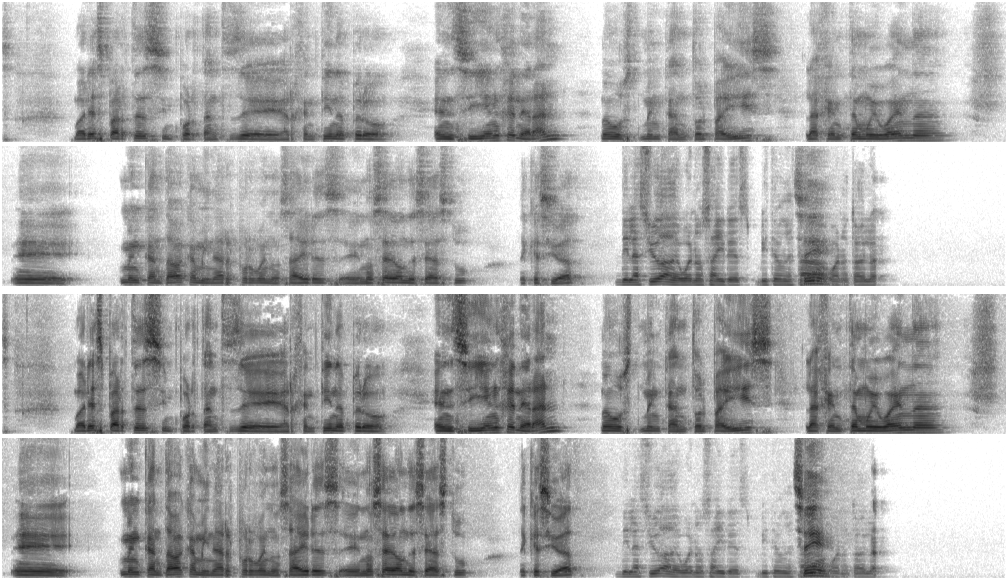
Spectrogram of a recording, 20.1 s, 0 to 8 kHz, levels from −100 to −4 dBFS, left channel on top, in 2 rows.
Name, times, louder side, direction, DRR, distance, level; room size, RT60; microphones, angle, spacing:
voice 1, 0.0-5.6 6.0-9.4 9.7-10.7 11.2-14.7 15.3-15.8 18.0-18.3, right 5 dB, 75° right, 0.8 m, -25 dB
voice 2, 16.2-18.8, left 5 dB, 45° left, 0.5 m, -32 dB
13.0 x 5.0 x 4.1 m
head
